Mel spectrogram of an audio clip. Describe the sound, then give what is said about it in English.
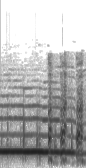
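A person imitating a coyote howl with a loud, steady vocal tone held throughout, joined by rougher, breathy bursts over the second half. “This has to be a coyote.”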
